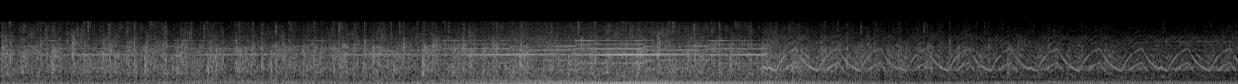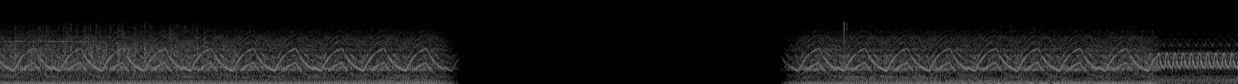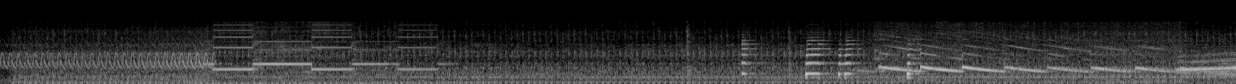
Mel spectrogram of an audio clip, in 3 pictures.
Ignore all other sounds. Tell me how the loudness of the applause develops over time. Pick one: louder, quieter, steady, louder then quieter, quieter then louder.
quieter.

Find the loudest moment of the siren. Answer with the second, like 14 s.
34 s.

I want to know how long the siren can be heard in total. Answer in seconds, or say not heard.
30 s.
